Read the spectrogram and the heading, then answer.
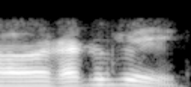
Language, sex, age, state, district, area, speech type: Assamese, male, 30-45, Assam, Biswanath, rural, conversation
